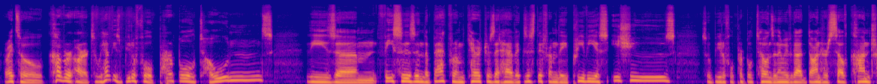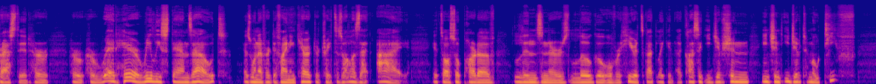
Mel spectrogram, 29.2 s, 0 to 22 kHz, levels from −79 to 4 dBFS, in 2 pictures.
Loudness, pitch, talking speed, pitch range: -21 LUFS, 115 Hz, 150 wpm, 105-140 Hz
